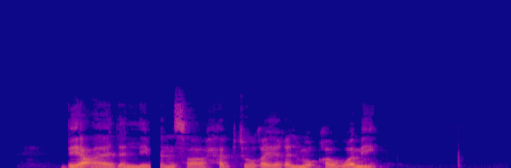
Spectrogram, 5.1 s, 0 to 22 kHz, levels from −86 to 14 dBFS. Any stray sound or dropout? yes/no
yes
